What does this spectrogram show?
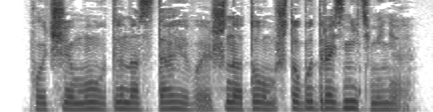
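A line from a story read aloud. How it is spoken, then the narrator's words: Low-voiced question. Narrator (Russian): спросил он низким голосом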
